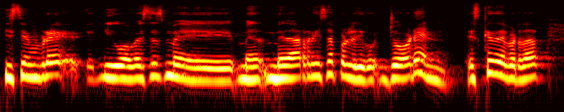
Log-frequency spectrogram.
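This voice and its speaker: A woman's voice: mid-range voice, moderate pace, warm tone. A woman, a guest speaking as a maternity and grief specialist in a casual interview, earnest and repeating key phrases for emphasis.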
